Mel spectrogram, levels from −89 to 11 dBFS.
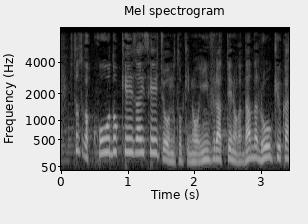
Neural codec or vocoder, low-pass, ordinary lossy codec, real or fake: none; 7.2 kHz; MP3, 48 kbps; real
